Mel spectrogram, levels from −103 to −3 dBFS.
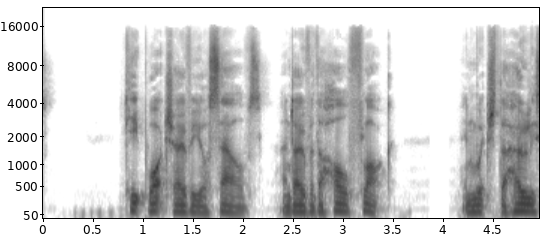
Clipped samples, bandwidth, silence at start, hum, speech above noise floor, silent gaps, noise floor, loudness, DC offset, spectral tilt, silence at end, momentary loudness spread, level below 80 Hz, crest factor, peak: under 0.1%; 16 kHz; 0.8 s; none; 41 dB; 3.86-4.06 s; -73 dBFS; -32 LUFS; under 0.1%; -3.5 dB/octave; 0 s; 11 LU; -50 dBFS; 22 dB; -12 dBFS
